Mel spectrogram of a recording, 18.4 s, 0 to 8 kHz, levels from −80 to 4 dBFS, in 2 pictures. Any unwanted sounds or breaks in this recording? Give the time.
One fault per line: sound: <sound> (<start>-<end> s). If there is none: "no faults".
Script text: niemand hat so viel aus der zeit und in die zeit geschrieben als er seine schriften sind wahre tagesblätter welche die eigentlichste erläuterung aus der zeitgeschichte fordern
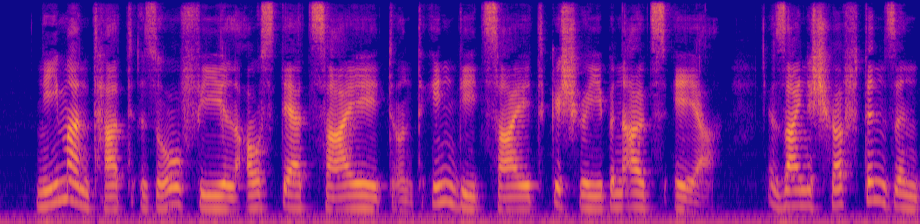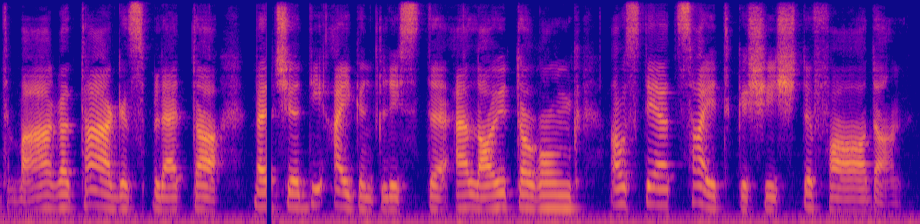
sound: dropout (11.9-11.9 s)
